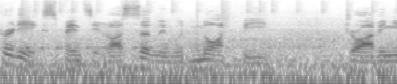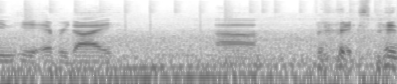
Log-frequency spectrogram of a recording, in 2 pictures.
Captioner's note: laughs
